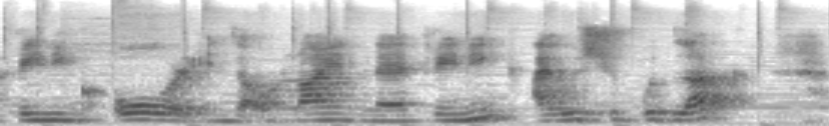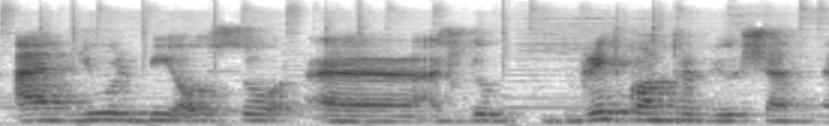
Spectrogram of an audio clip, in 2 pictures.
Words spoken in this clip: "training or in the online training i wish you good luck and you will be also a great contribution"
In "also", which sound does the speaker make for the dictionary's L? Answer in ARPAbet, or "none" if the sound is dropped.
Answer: L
